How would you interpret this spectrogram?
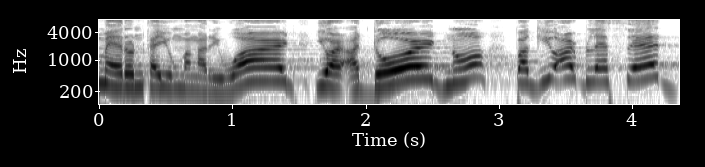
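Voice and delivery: ordinary talk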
